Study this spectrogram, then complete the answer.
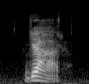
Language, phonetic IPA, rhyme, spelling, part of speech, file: Hungarian, [ˈɟaːr], -aːr, gyár, noun, Hu-gyár.ogg
- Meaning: plant (factory or industrial facility)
